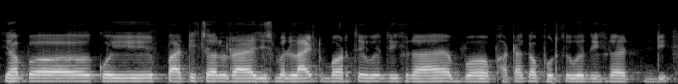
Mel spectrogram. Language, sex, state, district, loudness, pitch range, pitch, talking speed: Hindi, male, Bihar, West Champaran, -15 LUFS, 140-150 Hz, 145 Hz, 210 wpm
